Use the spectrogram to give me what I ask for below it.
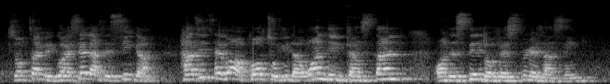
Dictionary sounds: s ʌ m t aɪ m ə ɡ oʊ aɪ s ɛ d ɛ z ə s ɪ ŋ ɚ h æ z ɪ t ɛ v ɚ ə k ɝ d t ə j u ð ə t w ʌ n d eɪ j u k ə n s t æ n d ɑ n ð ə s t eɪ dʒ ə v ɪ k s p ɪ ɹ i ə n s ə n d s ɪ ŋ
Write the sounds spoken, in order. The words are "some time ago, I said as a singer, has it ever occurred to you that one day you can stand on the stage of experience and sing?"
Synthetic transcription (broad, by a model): s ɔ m t aɪ m ə ɡ oʊ aɪ s ɛ d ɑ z ə s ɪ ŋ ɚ h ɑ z ɪ t ɛ v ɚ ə k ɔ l t ə j u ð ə t w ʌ n d eɪ j u k ə n s t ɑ n d ɑ n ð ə s t eɪ dʒ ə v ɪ s p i ɹ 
